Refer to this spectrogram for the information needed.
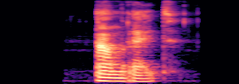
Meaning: second/third-person singular dependent-clause present indicative of aanrijden
- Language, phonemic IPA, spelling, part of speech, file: Dutch, /ˈanrɛit/, aanrijdt, verb, Nl-aanrijdt.ogg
